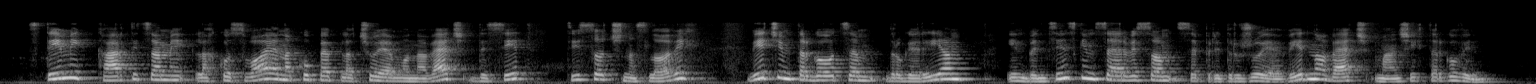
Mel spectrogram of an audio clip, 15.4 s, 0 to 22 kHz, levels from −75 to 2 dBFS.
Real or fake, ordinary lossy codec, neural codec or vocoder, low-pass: real; MP3, 64 kbps; none; 7.2 kHz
